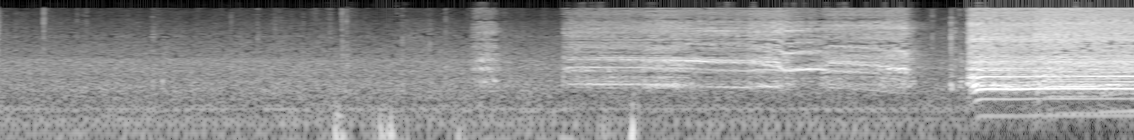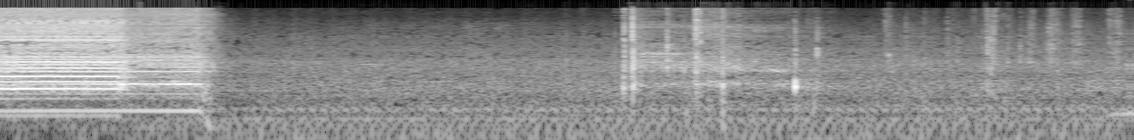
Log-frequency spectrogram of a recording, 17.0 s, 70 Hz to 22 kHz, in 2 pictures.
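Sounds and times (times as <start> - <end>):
hydraulic pump whining: 3.6 - 10.3.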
